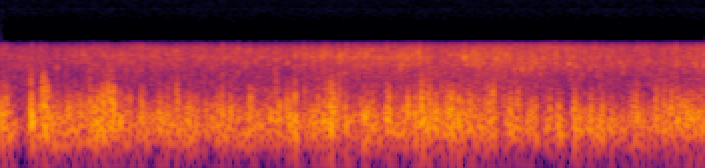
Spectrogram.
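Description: Wind buffeting the microphone in uneven gusts, a continuous noisy rumble with no engine tone.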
